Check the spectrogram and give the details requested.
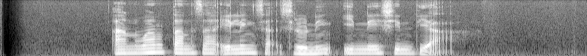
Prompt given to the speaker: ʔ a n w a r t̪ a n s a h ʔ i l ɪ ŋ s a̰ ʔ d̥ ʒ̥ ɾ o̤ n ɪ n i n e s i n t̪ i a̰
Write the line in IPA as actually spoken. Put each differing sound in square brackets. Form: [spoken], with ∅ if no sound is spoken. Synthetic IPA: ʔ a n w a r t̪ a n s a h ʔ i l ɪ ŋ s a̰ ʔ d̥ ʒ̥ ɾ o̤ n ɪ [ŋ] i n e s i n t̪ i a̰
